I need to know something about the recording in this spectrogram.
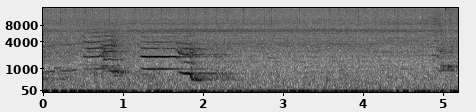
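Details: Hydrophone recording of an orca in Haro Strait, taken from a kayak in summer 2010: a harmonic call with a held high tone then a steep downward slide, followed by a softer brief squeal, over a background of hiss.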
